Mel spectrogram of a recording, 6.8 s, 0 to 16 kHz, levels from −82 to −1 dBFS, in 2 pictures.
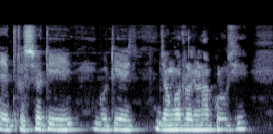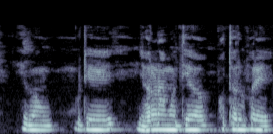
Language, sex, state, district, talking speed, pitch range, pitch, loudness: Odia, male, Odisha, Khordha, 125 wpm, 130-140 Hz, 135 Hz, -16 LUFS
